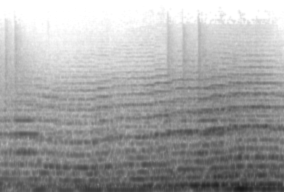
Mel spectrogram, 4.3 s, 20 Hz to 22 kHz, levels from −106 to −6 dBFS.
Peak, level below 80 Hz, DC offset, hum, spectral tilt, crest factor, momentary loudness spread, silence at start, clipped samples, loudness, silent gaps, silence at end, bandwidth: -10 dBFS; -38 dBFS; under 0.1%; none; -8 dB/octave; 16 dB; 13 LU; 0 s; under 0.1%; -28 LUFS; none; 0 s; 7.2 kHz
